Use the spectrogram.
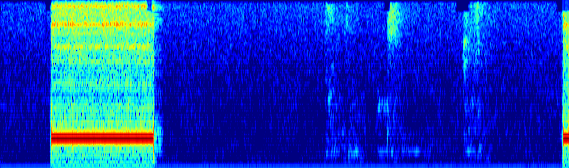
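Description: A telephone ringback tone on a call to the company Ekrosibir, after the automated prompt to dial an employee's extension or wait for the secretary: one steady, loud electronic beep lasting about a second, followed by near silence with faint ticks, then the tone beginning again at the end.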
